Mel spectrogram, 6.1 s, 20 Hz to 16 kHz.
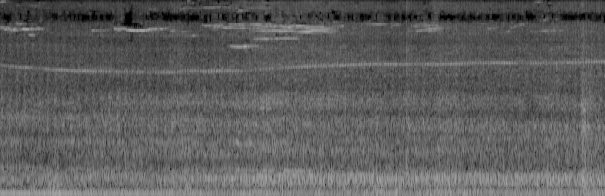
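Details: West Torrens garbage truck 2013, diesel idling: raspy puffing chuff over the low rumble, a big exhaust leak.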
